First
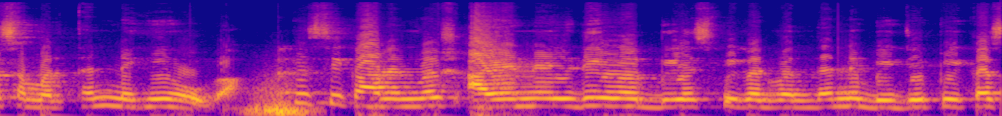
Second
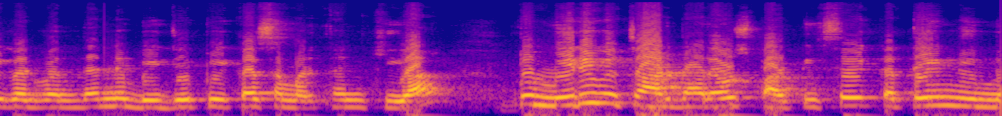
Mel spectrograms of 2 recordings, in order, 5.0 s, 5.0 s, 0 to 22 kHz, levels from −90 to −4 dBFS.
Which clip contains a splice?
first; 1 cut; at 1.5 s

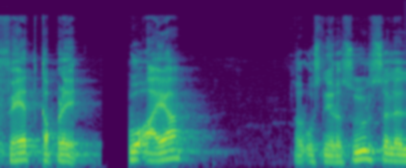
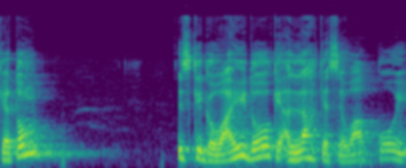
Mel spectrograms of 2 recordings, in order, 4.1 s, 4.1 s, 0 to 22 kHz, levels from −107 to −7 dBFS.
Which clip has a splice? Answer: first; 1 cut; at 1.3 s

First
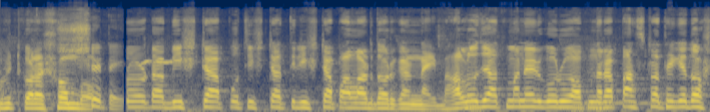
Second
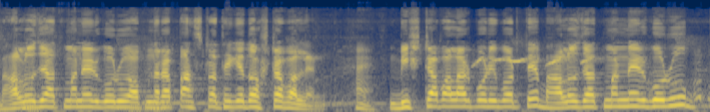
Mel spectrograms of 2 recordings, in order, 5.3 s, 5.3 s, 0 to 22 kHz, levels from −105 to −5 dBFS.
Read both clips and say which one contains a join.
first; 1 cut; at 1.0 s

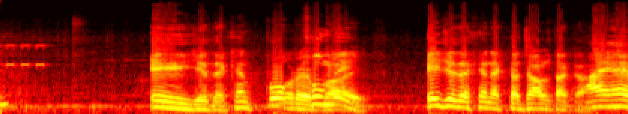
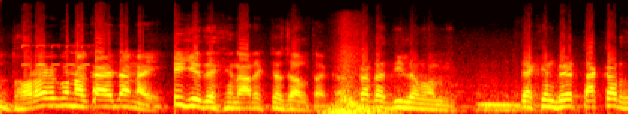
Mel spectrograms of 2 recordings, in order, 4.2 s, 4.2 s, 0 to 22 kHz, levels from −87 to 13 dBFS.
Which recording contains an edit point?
second; 2 cuts; at 1.2 s, 2.4 s

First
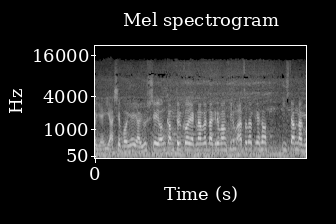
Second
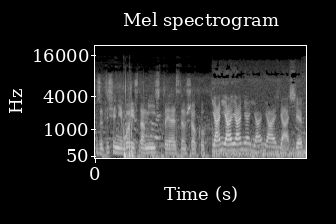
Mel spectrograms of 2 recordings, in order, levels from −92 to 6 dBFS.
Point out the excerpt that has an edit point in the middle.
second; 1 cut; at 2.3 s

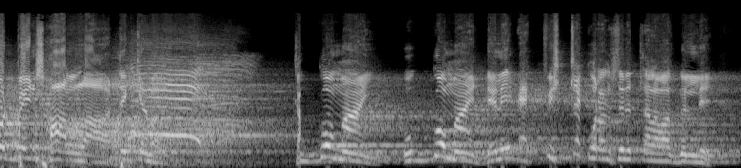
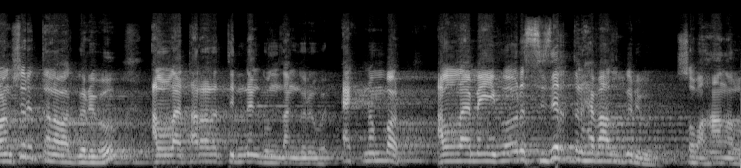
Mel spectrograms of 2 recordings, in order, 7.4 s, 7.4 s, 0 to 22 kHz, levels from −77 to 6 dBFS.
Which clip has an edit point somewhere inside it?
first; 1 cut; at 3.0 s

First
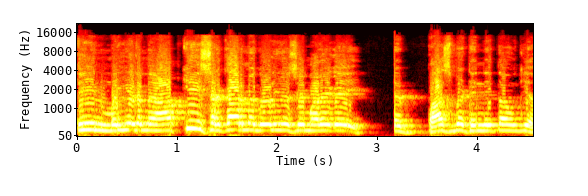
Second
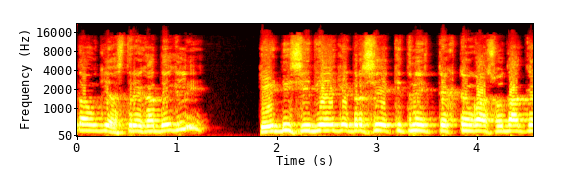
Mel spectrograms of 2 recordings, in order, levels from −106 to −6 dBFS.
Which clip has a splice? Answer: first; 1 cut; at 3.1 s

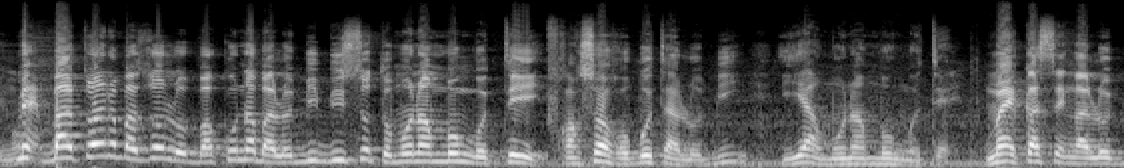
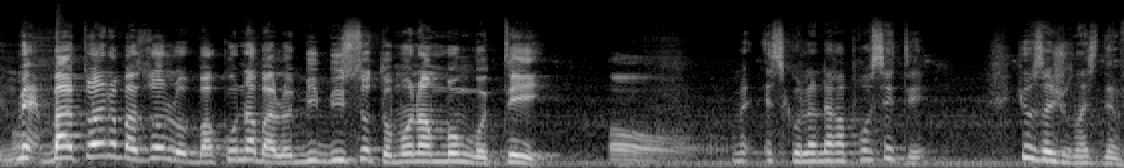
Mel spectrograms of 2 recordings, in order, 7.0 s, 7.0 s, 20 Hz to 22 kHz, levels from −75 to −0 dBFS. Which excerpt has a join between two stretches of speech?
first; 2 cuts; at 3.4 s, 6.0 s

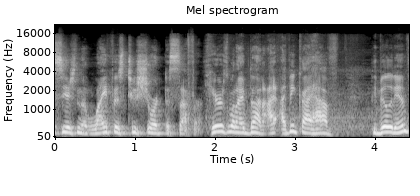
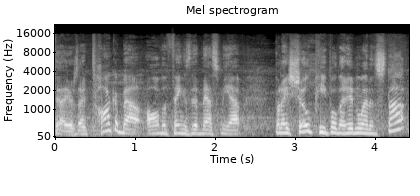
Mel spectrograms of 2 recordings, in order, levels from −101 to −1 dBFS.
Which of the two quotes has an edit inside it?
first; 1 cut; at 1.8 s

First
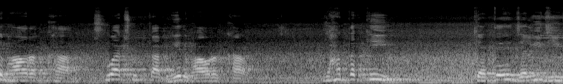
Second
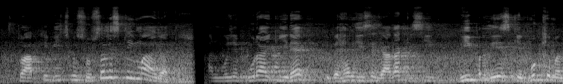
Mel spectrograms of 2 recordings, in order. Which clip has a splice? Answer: second; 1 cut; at 2.4 s

